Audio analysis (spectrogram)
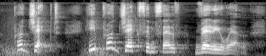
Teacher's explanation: when it's used as a verb the second syllable is emphasized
